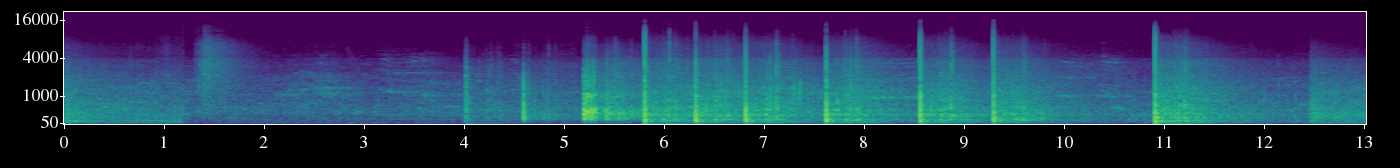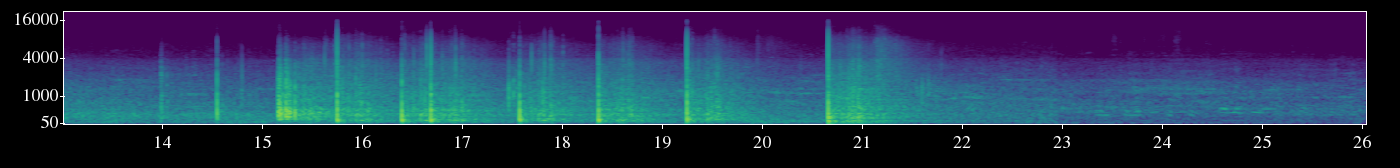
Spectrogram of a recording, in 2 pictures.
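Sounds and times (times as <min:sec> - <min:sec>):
firework shells bursting: 0:00.0 - 0:02.0, 0:10.9 - 0:22.9.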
